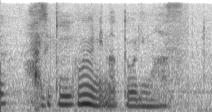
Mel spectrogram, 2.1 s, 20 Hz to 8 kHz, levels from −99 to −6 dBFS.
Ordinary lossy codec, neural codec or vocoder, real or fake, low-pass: none; none; real; 7.2 kHz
